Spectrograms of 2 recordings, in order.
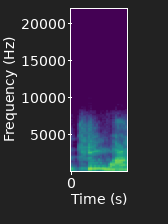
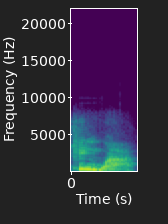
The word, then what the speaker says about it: quinoa: We have quinoa. That's the star. Listen, put in the chat if you like quinoa. And I know the way it's spelled, it's spelled like q u i n o.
